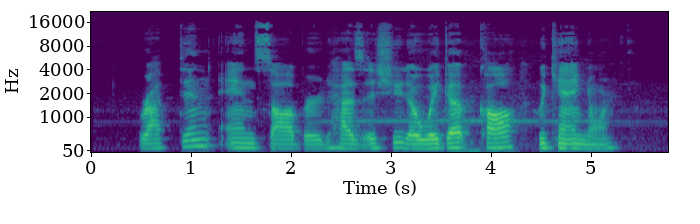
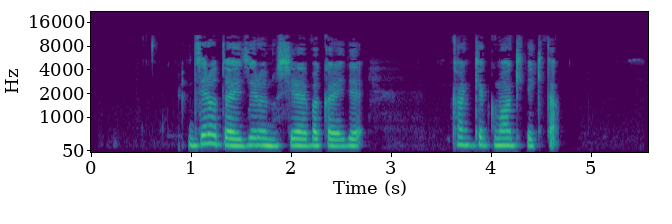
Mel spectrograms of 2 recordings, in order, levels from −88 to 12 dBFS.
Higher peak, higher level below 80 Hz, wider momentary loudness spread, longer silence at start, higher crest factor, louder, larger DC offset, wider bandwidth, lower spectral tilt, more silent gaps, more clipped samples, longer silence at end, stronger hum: first, -2 dBFS vs -6 dBFS; first, -54 dBFS vs -72 dBFS; about the same, 10 LU vs 11 LU; second, 0.5 s vs 1 s; about the same, 18 dB vs 18 dB; about the same, -20 LUFS vs -22 LUFS; neither; first, 16 kHz vs 11.5 kHz; about the same, -5.5 dB/octave vs -5.5 dB/octave; neither; neither; second, 0.5 s vs 0.9 s; neither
